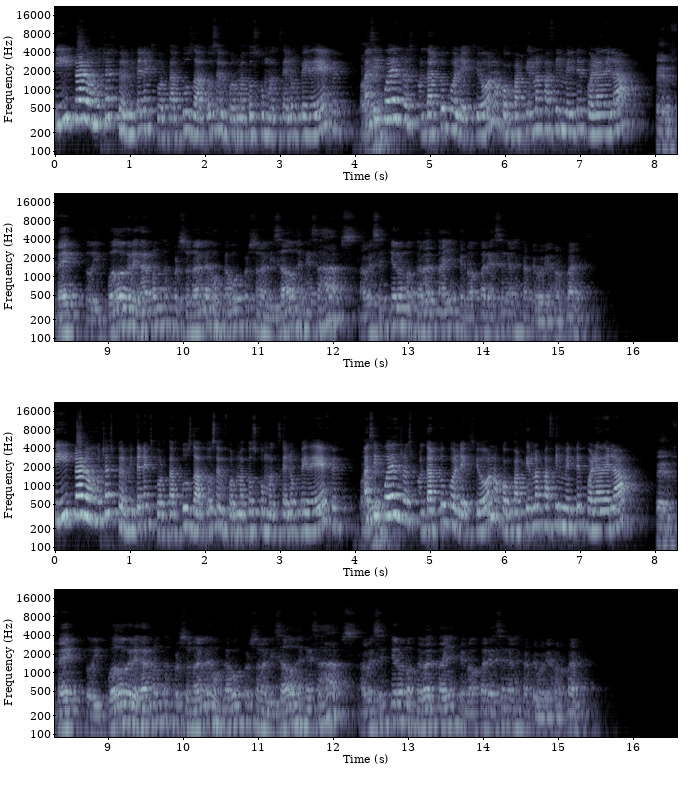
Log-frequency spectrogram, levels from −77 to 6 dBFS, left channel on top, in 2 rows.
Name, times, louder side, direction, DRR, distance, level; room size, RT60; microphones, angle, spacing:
voice 1, 0.0-3.8 4.1-7.6, right 3 dB, 70° right, 2 dB, 0.7 m, -24 dB
voice 2, 4.1-4.4 8.0-15.3, equal, 55° left, -2 dB, 1.2 m, -30 dB
4.6 x 2.2 x 2.9 m, 0.62 s
head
